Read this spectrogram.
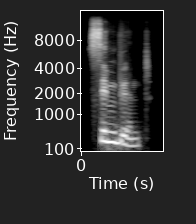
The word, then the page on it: symbiont: Indian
